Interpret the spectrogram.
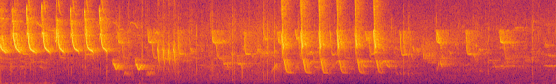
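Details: Common nightingale in song: a fast series of repeated sharp high notes, a pause with lower slurred phrases, then another rapid repeated burst, a short spaced trill and softer notes.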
